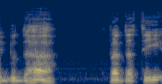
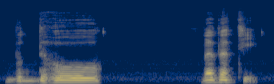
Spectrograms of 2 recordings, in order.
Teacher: ah before a voiced consonant becomes o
